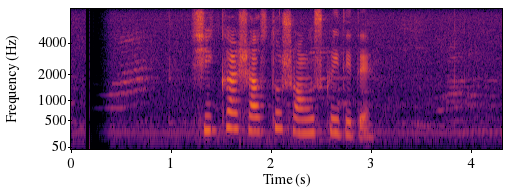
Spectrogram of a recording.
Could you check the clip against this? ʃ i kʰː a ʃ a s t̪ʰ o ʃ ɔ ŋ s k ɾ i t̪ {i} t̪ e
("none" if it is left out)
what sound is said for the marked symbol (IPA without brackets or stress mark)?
i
